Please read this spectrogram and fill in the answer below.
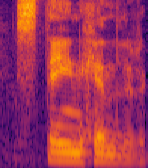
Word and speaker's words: Szteinhendler: Steinhendler, casi como se lee, pero sí tiene muchas letras.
